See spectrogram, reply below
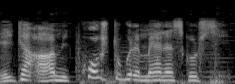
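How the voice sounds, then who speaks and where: Woman acting a wheedling old beggar man, swooping pitch. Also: animated, normal speed, natural voice. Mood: boastful, protesting. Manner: coaxing, mixes in broken Hindi words. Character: pleading, wheedling old male beggar, lovestruck and crafty. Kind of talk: comic cartoon dialogue. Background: music.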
